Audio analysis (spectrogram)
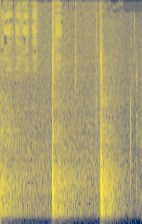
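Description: Hand writing numbers during a fifth-grade maths exercise, a faint scratch of pen or pencil on paper with two sharper taps, close and quiet.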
